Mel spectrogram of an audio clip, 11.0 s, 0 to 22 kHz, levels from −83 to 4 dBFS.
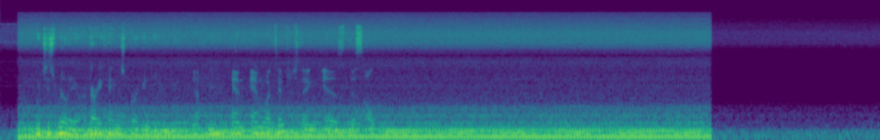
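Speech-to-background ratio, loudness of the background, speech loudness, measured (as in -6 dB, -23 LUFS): -1.0 dB, -21.5 LUFS, -22.5 LUFS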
